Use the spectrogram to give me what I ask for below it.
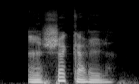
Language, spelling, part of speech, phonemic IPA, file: French, chacal, noun, /ʃa.kal/, Fr-chacal.ogg
- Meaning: jackal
